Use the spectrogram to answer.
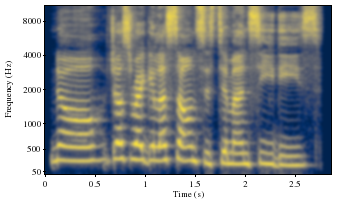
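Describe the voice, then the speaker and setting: A woman with a Jamaican accent giving a language lesson, deliberately saying and repeating practice sentences in Jamaican Patois. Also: high voice, lively intonation. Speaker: language teacher.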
